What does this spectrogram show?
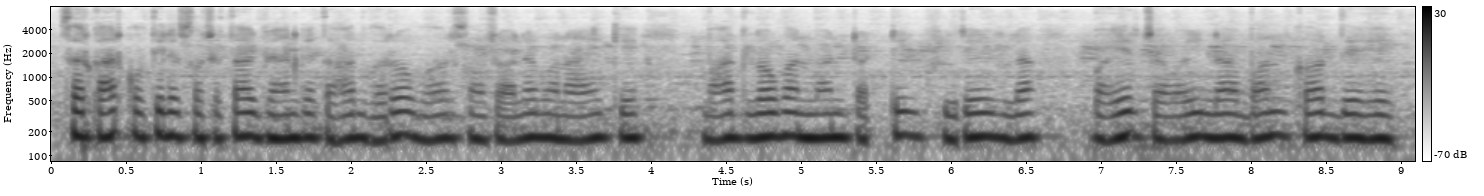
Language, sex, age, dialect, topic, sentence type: Chhattisgarhi, male, 18-24, Central, agriculture, statement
